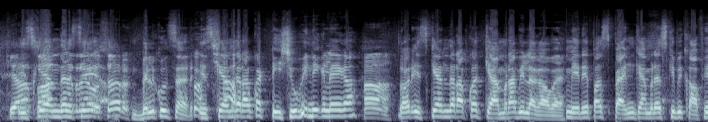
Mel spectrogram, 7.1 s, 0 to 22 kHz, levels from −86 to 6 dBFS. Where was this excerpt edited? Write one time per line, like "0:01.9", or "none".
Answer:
0:05.7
